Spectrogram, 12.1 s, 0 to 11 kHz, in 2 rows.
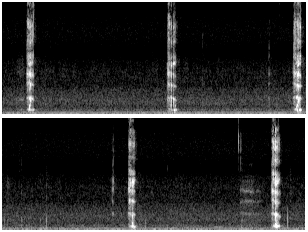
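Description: Five sharp, brief hiccup sounds at regular intervals of about three seconds, roughly 20 a minute, over a steady low hum; repeated hiccups.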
